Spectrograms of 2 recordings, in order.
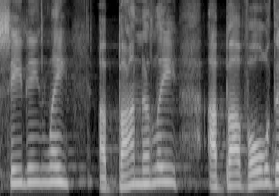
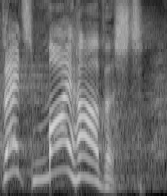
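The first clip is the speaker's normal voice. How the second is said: loud, high-pitched shout. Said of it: "Like, yell, like you're trying to get someone's attention".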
